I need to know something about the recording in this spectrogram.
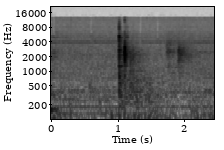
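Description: A three-cushion billiard shot: one sharp click about a second in as the cue and balls strike, then a fainter ball click near the end.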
